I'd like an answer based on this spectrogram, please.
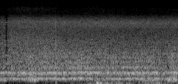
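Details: Bees at Valderejo nature reserve, a steady droning hum with a low fundamental and stacked harmonic bands holding constant through the short stretch, no other clear sounds.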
